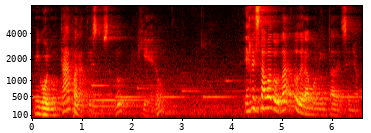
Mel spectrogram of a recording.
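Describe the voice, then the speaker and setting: A man preaching a sermon, animated and swinging from loud bursts to hushed asides. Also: on the high side. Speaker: pastor. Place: church hall. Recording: echoey church hall with faint music.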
